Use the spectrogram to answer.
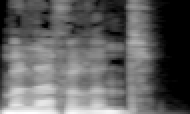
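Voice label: "malevolent", English, uk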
